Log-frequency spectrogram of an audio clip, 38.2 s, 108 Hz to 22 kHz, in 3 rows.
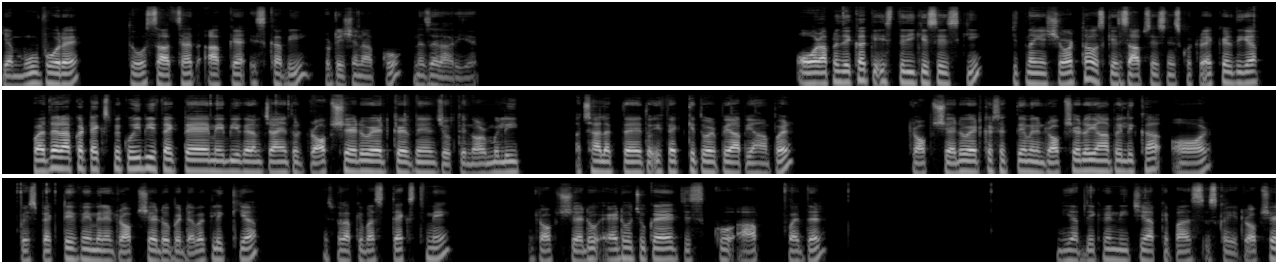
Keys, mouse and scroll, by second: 7.6 click, 8.5-12.8 drag, 16.6-17.9 typing, 18.5-20.3 scroll down 1, 21.5 scroll up 1, 25.7 click, 33.4-34.4 drag.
